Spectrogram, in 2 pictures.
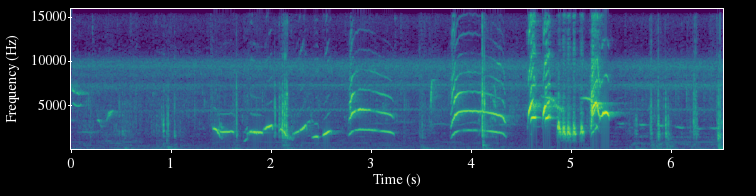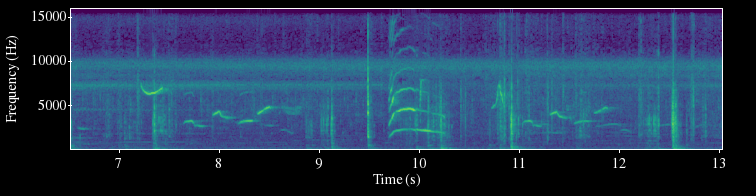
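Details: Oriental magpie-robin, a young untrained bird at a bird stall, gives scattered sweet whistled upslurs and downslurs, a burst of harsh squeaky notes, then spaced chirps amid low traffic-like rumble.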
